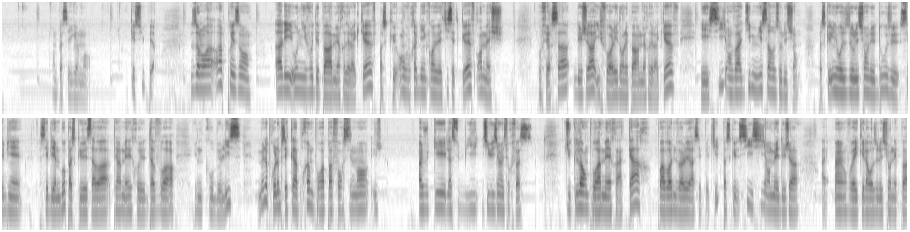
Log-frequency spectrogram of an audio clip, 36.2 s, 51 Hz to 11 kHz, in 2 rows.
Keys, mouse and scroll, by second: 0.4 right click, 1.1 click, 2.0 scroll down 2, 2.1-3.1 middle drag, 3.1-3.6 ctrl+scroll up 4, 3.6 Tab, 4.2-4.8 middle drag, 4.8-6.2 shift+scroll up 1, 7.1-8.2 shift+scroll up 2, 8.2-9.6 scroll up 1, 10.8-12.9 middle drag, 12.9 click, 13.6-14.2 scroll up 4, 14.2-15.0 scroll up 6, 25.8-26.6 shift+scroll up 2, 26.6-29.5 scroll up 1, 29.7-32.2 drag, 33.5-36.2 drag.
